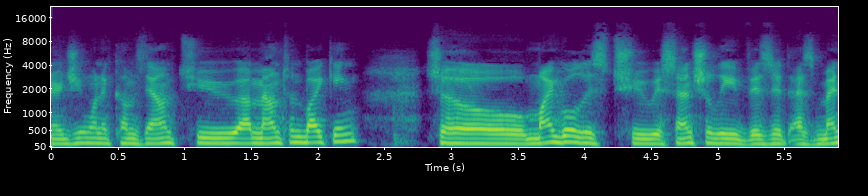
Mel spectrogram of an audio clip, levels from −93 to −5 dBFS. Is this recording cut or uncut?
uncut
